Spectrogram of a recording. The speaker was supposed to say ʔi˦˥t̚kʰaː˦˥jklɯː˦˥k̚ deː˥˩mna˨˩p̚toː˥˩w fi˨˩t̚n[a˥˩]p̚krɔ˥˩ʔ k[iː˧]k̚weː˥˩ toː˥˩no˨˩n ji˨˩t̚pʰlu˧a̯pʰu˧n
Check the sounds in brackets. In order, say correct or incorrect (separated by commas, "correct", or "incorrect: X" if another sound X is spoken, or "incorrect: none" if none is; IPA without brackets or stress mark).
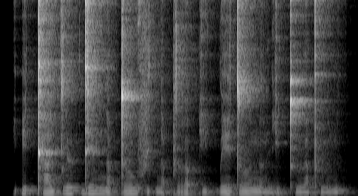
incorrect: a˨˩, incorrect: iː˨˩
